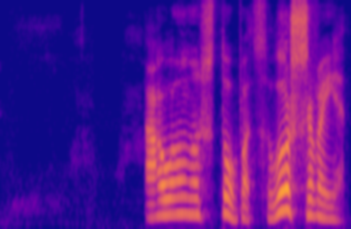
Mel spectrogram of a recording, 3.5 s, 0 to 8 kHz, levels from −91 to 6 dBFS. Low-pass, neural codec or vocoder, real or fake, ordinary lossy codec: none; codec, 16 kHz, 0.8 kbps, ZipCodec; fake; none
